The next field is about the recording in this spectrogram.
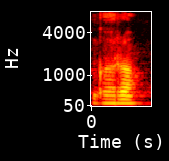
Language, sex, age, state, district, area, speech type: Odia, male, 30-45, Odisha, Malkangiri, urban, read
